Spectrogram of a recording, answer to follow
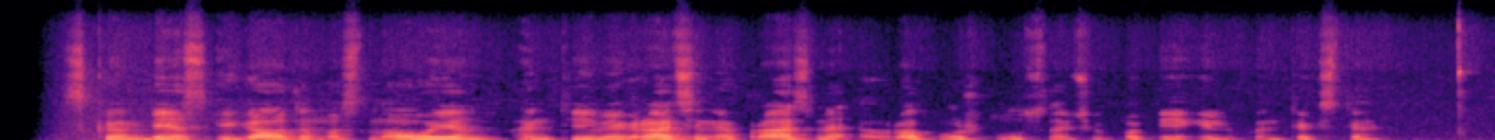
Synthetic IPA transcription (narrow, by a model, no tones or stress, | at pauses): skɐmʲbʲeːsiːɡɐʊd̪ɐmɐsnɒʊjɛɐnʲt̪ʲɪɪmʲɪɡɾɑːt̪sʲɪnʲɛpɾɑːsʲmʲɛʔɛʊɾɔpoʊʃplˠuːst̪ɐnʲt͡ʃʲuːpɐbʲeːɡʲɛlʲuːkɔnʲt̪ʲɛksʲt̪ʲɛ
